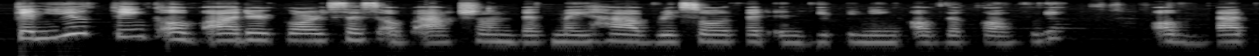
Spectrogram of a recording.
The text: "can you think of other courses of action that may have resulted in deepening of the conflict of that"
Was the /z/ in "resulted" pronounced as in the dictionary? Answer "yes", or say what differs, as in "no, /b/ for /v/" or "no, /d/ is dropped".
no, /s/ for /z/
